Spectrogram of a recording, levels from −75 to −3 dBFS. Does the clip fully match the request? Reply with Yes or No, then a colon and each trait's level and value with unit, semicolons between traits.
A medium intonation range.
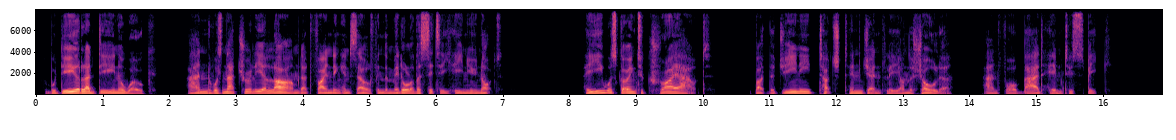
No: wide, 7.4 semitones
